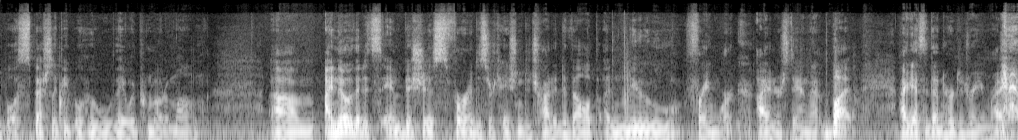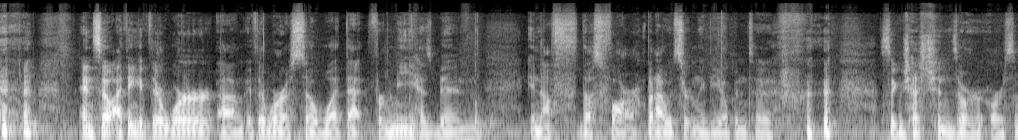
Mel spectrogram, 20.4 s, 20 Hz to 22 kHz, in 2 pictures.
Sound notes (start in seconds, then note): 10.0 laugh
